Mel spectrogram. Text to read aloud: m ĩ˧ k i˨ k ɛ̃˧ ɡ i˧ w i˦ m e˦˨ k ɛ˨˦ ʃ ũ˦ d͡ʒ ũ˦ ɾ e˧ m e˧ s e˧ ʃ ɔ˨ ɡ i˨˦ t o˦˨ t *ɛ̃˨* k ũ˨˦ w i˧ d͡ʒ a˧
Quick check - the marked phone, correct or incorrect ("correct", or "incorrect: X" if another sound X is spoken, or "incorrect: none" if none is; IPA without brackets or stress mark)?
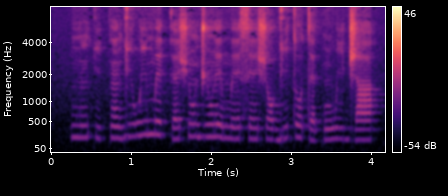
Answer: incorrect: ɛ˨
